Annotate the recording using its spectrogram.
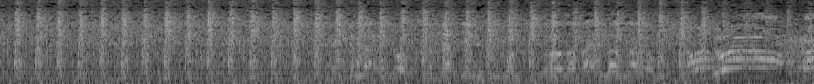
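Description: Sawmill machinery running with a steady hiss and a fast, even pulse of about seven beats a second while a teak log is shifted on the band-saw carriage. Near the end, a few rising-and-falling tones.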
